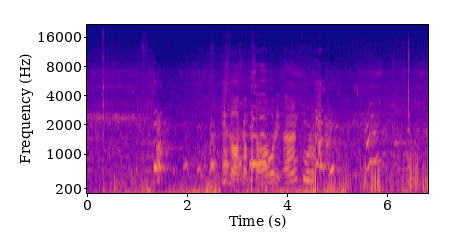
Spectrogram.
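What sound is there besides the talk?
sled dogs barking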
